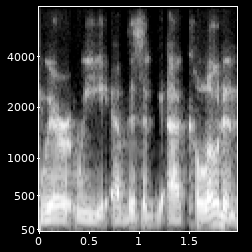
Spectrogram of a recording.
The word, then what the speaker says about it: Culloden: we're we visit uh Culloden is that the correct way of pronouncing that yep on the morning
